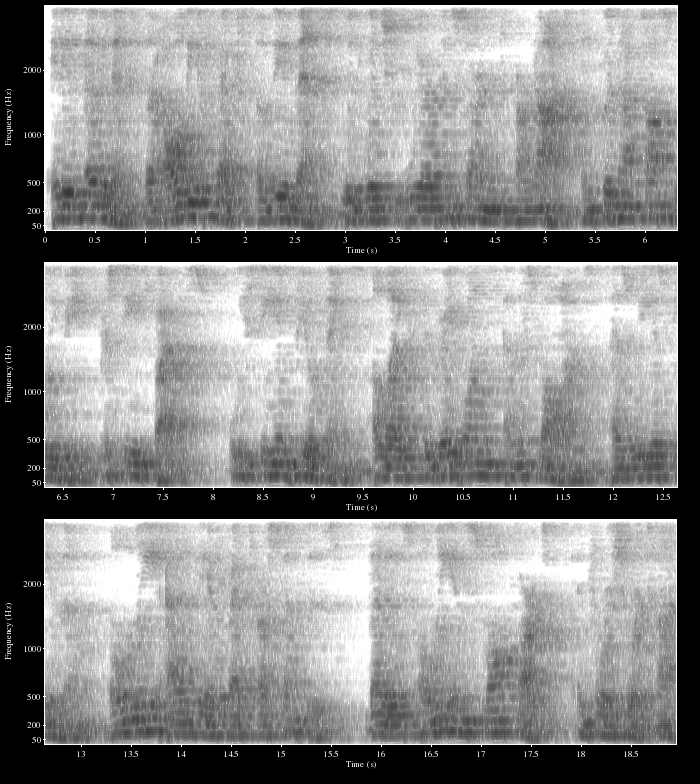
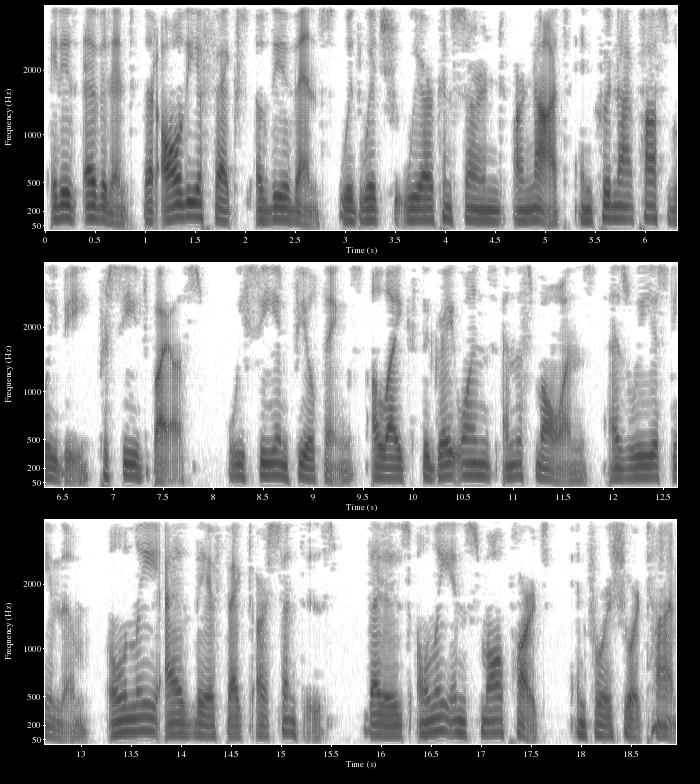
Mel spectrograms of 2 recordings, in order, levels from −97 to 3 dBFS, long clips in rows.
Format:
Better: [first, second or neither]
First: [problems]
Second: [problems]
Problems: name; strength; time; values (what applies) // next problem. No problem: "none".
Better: second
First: room echo; dies away in 1.1 s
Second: none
